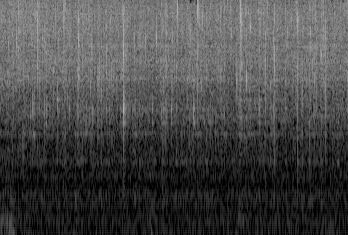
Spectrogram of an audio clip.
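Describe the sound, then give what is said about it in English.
Onion fries in a little oil in a pot with a steady, quiet sizzle. Faint scattered crackles and pops run through it, and no voices are heard. “put it into a pot with a little bit of oil. They can start coloring it or caramelizing the onion.”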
